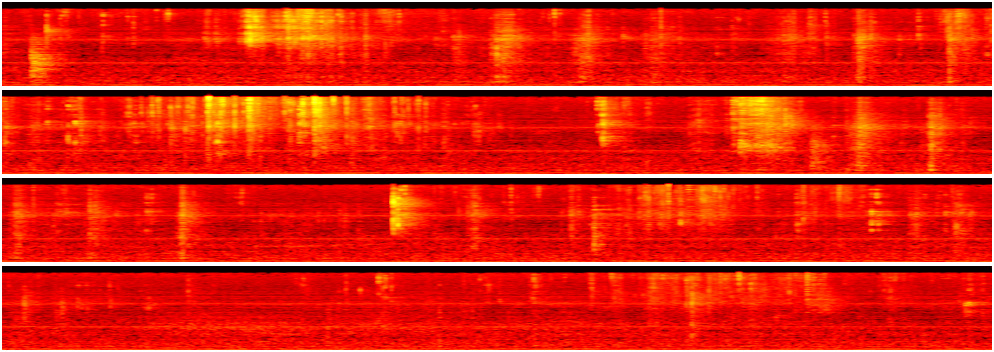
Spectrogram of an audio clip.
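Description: Close-up chewing and biting of crispy fried chicken, with short crunches and crackles scattered through. A faint steady hum runs underneath.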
